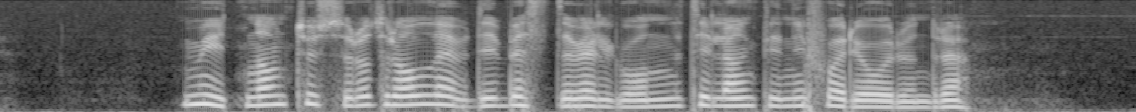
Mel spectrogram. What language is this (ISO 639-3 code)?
nor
